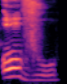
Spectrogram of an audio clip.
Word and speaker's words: ovo: Entonces, palabras que terminan con o sin tilde van a tener un fonema como una u, una u suave.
